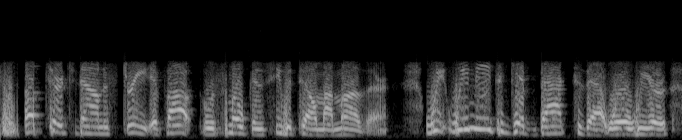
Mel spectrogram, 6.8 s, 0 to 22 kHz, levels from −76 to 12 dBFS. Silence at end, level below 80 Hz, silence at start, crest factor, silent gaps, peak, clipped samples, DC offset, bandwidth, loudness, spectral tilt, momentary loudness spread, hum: 0 s; -78 dBFS; 0 s; 12 dB; none; -6 dBFS; under 0.1%; under 0.1%; 3.8 kHz; -19 LUFS; -8.5 dB/octave; 6 LU; none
